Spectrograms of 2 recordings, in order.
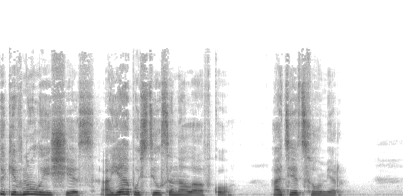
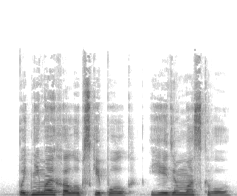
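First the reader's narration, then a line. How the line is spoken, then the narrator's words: Hollow-voiced command. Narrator (Russian): глухим голосом приказал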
